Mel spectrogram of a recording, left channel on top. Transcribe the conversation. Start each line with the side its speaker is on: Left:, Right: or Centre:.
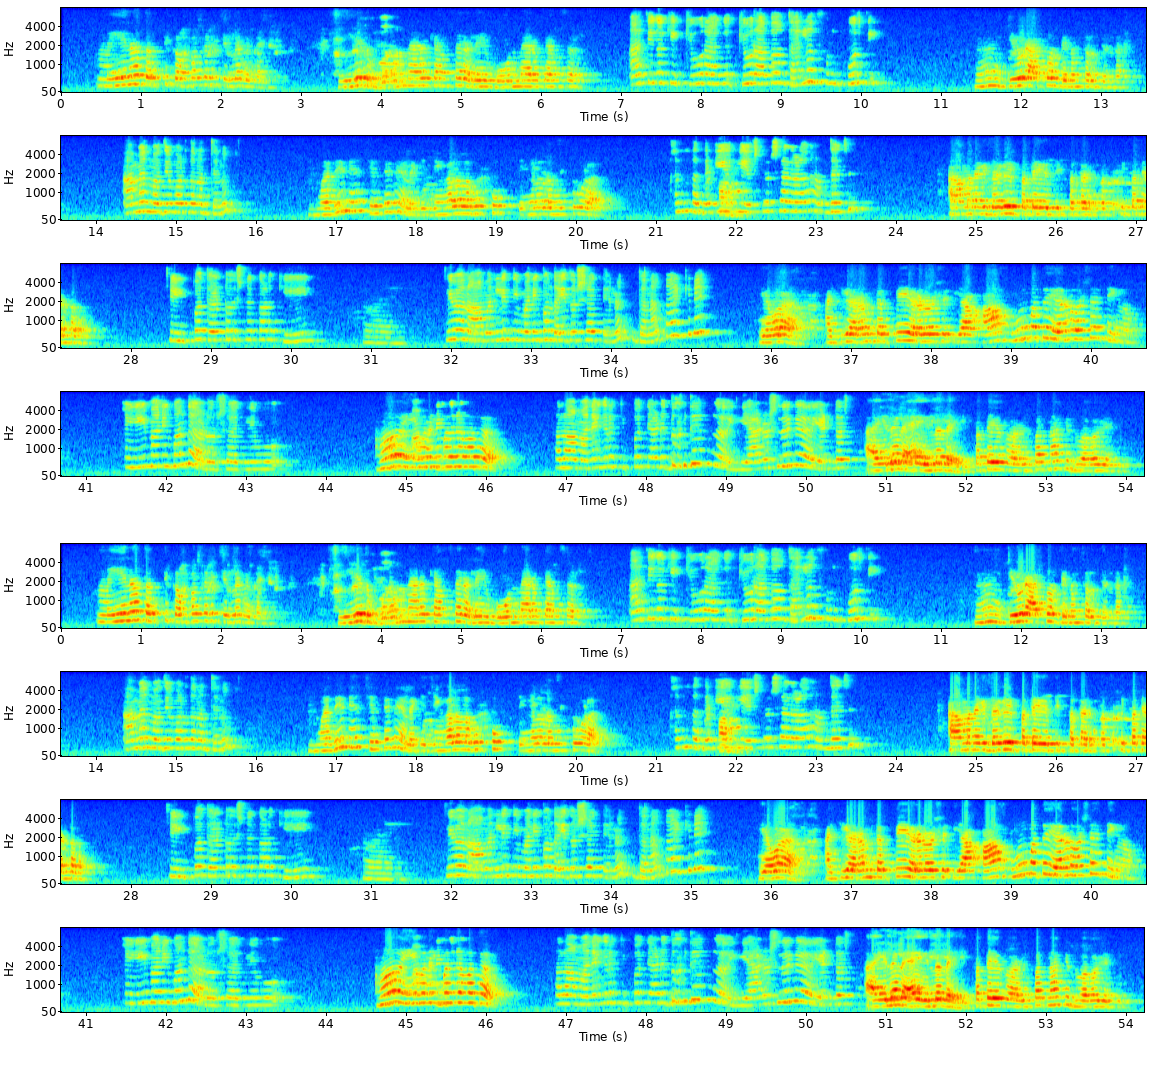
Right: ಮೇನ ತತ್ತಿ ಕಂಪಲ್ಸರಿ ತಿನ್ಲೇಬೇಕಂತ ಹ ಅದು
Left: ಅವ್ವ
Right: ಬೋನ್ ಮ್ಯಾರೋ ಕನ್ಸ ಸರ್ ಅಲ್ಲಿ ಬೋನ್ ಮ್ಯಾರೋ ಕ್ಯಾಂ ಸರ್
Left: ಆಯ್ತ ಈಗ ಆಕಿ ಕ್ಯೂರ್ ಆಗ ಕ್ಯೂರ್ ಆಗ್ತದ ಅಂತ ಎಲ್ಲ ಒಂದ್ ಫುಲ್ ಪೂರ್ತಿ
Right: ಹ್ಮ್ ಕ್ಯೂರ್ ಆತು ಅಂತೆ ಇನ್ನೊ್ ಸ್ವಲ್ಪದಿಂದ
Left: ಆಮೇಲ್ ಮದ್ುವೆ ಮಾಡ್ತಾರಂತೇನು
Right: ಮದ ನೀ ಚಿಂಂತೆೆ ನ ಇಲ್ಲ ಜಿಂಗಾಲ ಲ ಹು ಹೂ ಜಿಂಗಾಲ ಲ ಹು ಹುಳ
Left: ಅಲ್ಲಲ್ಲ
Right: ಹ
Left: ಈಗ ಎಷ್ಟ ವರ್ಷಗಳ ಅಂದಾಜು
Right: ಆ ಮನಾಗಿದ್ದಾಗ ಇಪ್ಪತ್ತೈದ ಇತ್ತು ಇಪ್ಪತ್ತಾರು ಇಪ್ಪತ್ತು ಇಪ್ಪತ್ತೆಂಟದ
Left: ಇಪ್ಪತ್ತೆಟ ವರ್ಷನ ಕಳಕ್ಕಿ
Right: ಹ್ಮ್
Left: ನೀವ ಆ ಮನಲಿಂದ ನಿ್ ಮನೆಗ್ ಬಂದ್ ಐದ್ ವರ್ಷ ಐತೆ ನಾ ದನ ಹಾಕಿನಿ
Right: ಯವ್ವ ಅಕಿಗೆ ಆರಾಮ್ ಎರಡ್ ವರ್ಷ ಯ ಆ ಹ್ಮ ಮತ್ತ ಎರಡ್ ವರ್ಷ ಐತಿ ಈಗ ನಾವವು
Left: ಈ ಮನೆಗ್ ಬಂದ ಎರಡು ವರ್ಷ ಆಯ್ತ್ು ನೀವು
Right: ಹಾ ಈ
Left: ಆ
Right: ಮನಿಗ್
Left: ಮನ್ಗಿರ
Right: ಬಂದೆ ಮತ್ತ
Left: ಅಲ್ಲ ಆ ಮನ್ಗಿರಕ್ ಇಪ್ಪತ್ತ ಎರಡದ್ದುಂತ ಆ ಎರಡ್ ವರ್ಷದಾಗ ಎಂ
Right: ಆ ಇಲ್ಲಲ್ಲೇ ಇಲ್ಲಲ್ಲೇ ಇಪ್ಪತ್ತೈ ಇಪ್ಪತ್ನಾಾಕ ಇದ್ ಅವಾಗಕಿ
